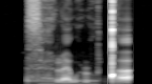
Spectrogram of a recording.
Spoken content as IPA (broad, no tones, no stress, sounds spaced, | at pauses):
z æ̤ ɭ æ w ṳ ɭ ṳ ɡ͡ǃ a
